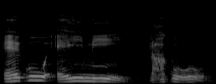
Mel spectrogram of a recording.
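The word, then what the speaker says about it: ἐγώ εἰμι: 어 에고에이미라고 읽는데요.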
